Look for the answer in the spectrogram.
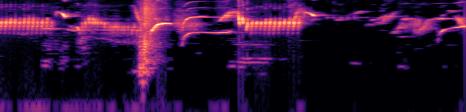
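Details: Male canary in breeding condition, singing so other canaries will answer: a buzzy trill, a sharp click-like burst, rising whistles, then a second rapid trill fading to soft upslurs.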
